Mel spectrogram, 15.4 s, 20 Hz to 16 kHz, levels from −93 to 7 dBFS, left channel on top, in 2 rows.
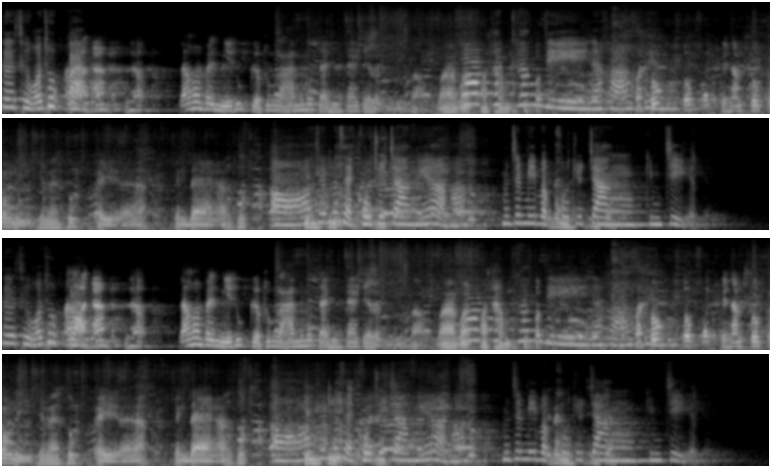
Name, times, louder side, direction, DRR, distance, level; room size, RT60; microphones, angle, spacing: voice 1, 0.0-0.9 4.6-6.8 10.4-12.4 12.7-14.6, left 3 dB, 45° left, 9 dB, 1.3 m, -32 dB
voice 2, 0.6-1.5 1.8-5.4 6.3-9.2 9.4-10.2 10.7-11.5 13.1-13.8, right 3 dB, 50° right, 13 dB, 0.8 m, -32 dB
sound 1, 2.7-12.4, right 1 dB, 15° right, 2.1 m, -42 dB
28.0 x 26.5 x 3.7 m, 0.87 s
head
